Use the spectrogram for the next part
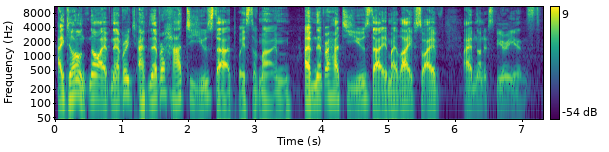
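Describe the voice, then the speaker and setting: A man streaming live, chatting casually with viewers in an animated way, swearing freely and laughing often. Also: on the low side, moderate pace.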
